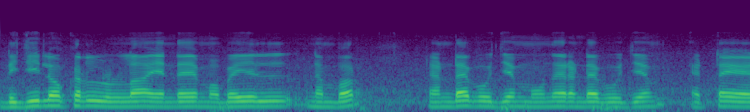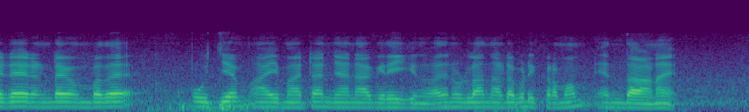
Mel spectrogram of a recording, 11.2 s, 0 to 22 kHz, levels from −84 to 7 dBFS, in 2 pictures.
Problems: none marked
